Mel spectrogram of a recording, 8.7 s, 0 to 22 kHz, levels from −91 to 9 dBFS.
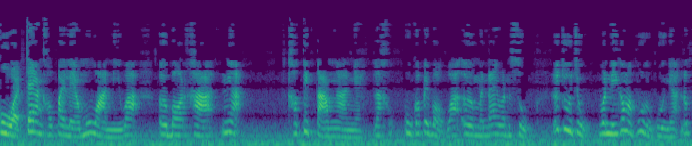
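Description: From the start, the speech is dull and smeared, with a warbling, fizzy edge on sibilants. Nothing is heard above 14.2 kHz. This is AAC compression, likely AAC-LC at a low rate near 32 kbps. The encoder drops fine spectral detail and trims the top band.

From 0.43 s to the end, a channel delay causes comb filtering. One channel arrives late by under a millisecond, and the mono sum cancels shared content at evenly spaced frequencies. The first notch falls near 700 Hz. The speech turns hollow and phasey.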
